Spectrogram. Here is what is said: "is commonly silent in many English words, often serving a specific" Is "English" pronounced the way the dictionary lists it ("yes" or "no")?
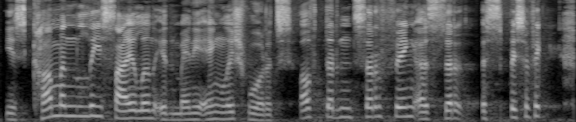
yes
